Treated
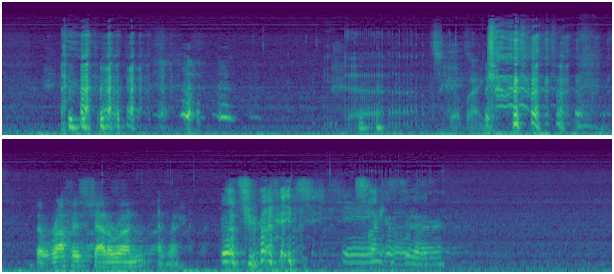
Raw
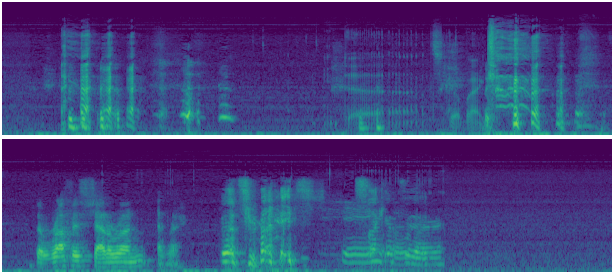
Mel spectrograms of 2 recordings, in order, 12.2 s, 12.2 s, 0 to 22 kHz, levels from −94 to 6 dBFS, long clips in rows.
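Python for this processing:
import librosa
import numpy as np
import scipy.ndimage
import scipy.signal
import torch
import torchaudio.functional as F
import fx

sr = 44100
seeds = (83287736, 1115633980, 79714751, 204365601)

p1 = fx.peak_eq(x, sr, hz=300.0, db=-11.5, octaves=0.28)
p2 = p1 + fx.echo_thinned(p1, sr, ms=309, feedback_pct=34, hz=1200.0, wet_db=-17, dry=0)
y = F.gain(torch.from_numpy(p2), 5.5).numpy()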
